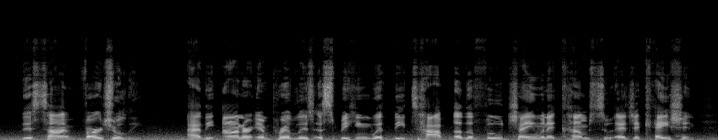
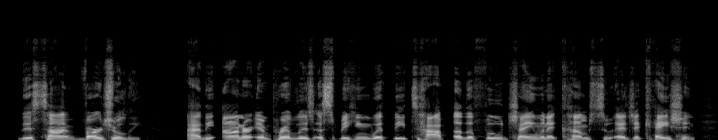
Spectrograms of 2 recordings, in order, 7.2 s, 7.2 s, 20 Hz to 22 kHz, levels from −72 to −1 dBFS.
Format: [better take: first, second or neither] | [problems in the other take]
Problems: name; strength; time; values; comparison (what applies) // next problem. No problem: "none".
second | wind noise on the microphone; occasional gusts; 20 dB below the speech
